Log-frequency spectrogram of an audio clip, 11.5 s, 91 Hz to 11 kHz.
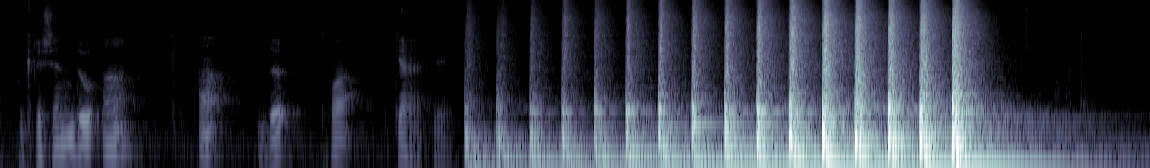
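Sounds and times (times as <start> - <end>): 
batucada drumming: 4.7 - 10.6.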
